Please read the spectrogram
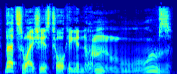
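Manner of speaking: scheming villainess. A narrator's reading. Villainess covering up.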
